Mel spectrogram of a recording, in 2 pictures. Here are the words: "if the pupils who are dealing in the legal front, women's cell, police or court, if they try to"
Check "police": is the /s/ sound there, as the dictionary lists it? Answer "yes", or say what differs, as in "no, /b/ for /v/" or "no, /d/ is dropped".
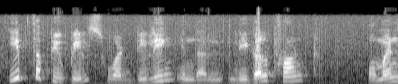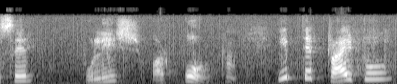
no, /ʃ/ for /s/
